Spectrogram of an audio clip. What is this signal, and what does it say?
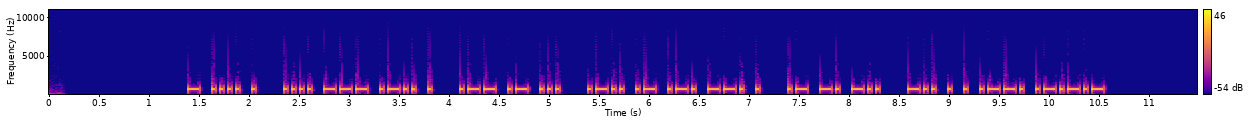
Morse code, heard as a keyed tone, about 30 wpm, 700 Hz. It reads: THE HOLE WAS LARGE AND DEEP.
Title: Sentences from Top 1600 Words 30wpm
